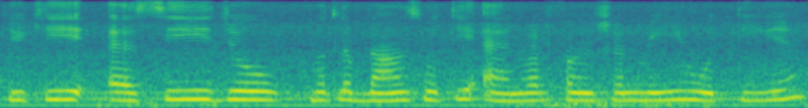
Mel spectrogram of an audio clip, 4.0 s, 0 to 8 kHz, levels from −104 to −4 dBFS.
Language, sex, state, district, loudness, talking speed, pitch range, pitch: Hindi, female, Chhattisgarh, Raipur, -14 LUFS, 195 wpm, 215-240 Hz, 225 Hz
